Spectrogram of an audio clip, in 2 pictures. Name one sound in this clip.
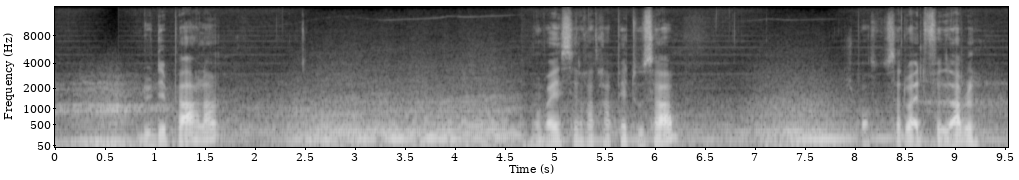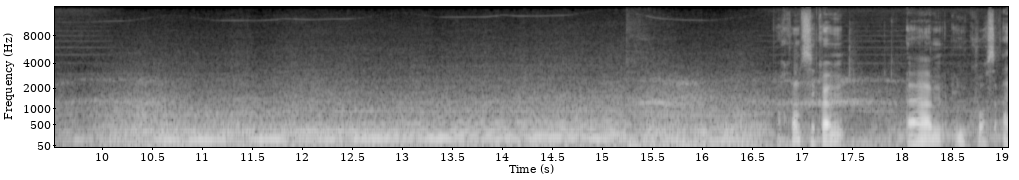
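A car engine revs sharply up and down in short bursts as gears change.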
